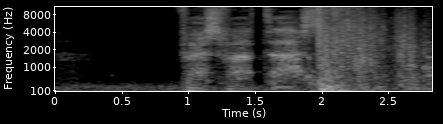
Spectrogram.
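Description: A wooden crate is struck hard and splinters.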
